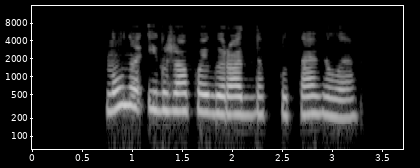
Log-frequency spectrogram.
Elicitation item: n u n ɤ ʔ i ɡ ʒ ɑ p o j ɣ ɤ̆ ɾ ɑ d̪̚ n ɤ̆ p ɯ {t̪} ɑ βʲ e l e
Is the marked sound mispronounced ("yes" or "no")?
no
